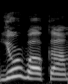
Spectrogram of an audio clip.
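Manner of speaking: ordinary delivery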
